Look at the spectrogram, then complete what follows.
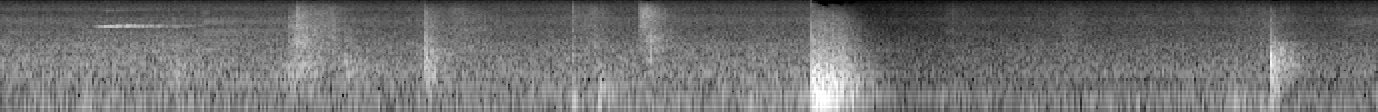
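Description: A string of light knocks and clicks, with one louder thud that rings briefly about four seconds in and a smaller knock near the end.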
